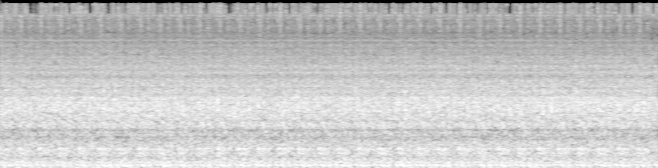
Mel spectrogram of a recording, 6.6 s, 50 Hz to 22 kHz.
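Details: 2010 Ford F-150 Lariat 5.4 L Triton V8, newly bought: steady idle with a faint, loosely regular tick about two or three per second; knocking of unknown origin, owner unsure if normal.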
